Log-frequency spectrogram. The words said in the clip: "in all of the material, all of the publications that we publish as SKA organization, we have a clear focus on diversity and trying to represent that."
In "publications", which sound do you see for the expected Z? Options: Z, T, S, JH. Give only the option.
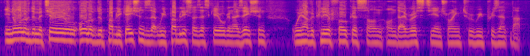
Z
